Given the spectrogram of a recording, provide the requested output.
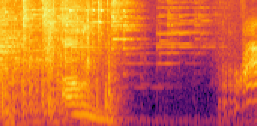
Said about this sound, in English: Can you get the cat? You got a cat here! I think it got in when they opened the door.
